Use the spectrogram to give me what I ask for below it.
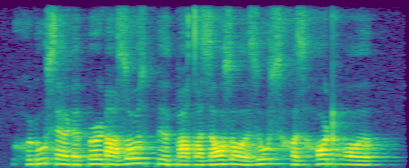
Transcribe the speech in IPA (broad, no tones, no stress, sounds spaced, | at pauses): h u ɽ u s ɛ ə̯ ɽ ɛ p ə˞ ɽ ɪ ə̯ zˤ u z p ɪ ə̯ bʲ ə˞ dˤ ʌ z ɔ z ɔ ə̯ z u z h ʌ z h ɔ ɖʱ ɔ ə̯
